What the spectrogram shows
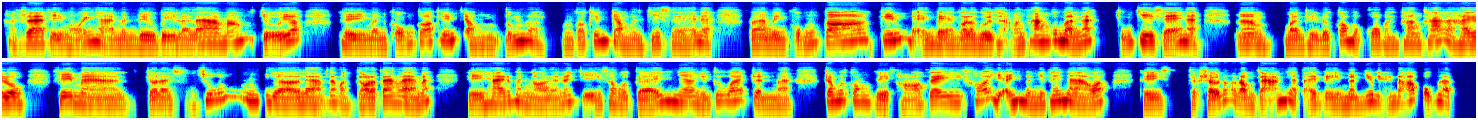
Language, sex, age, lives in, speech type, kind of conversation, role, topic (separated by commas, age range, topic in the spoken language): Vietnamese, female, 30-34, Vietnam, conversation, podcast, guest, Vì sao bạn quyết định rời bỏ một công việc ổn định?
